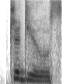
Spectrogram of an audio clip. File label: "traduce", Indian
